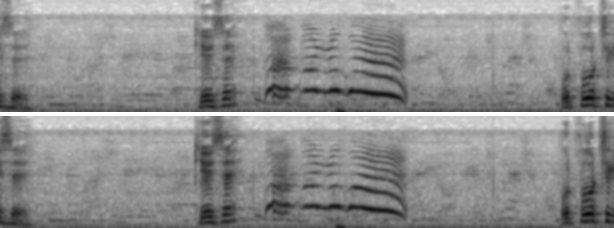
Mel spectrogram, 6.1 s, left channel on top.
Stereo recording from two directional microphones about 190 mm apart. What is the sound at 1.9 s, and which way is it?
Speech, centre (ahead or behind).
